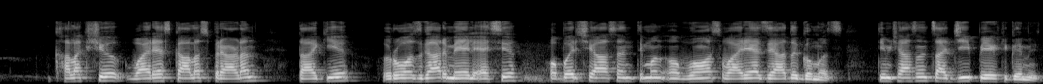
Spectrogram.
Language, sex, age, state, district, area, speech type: Kashmiri, male, 18-30, Jammu and Kashmir, Kulgam, rural, spontaneous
